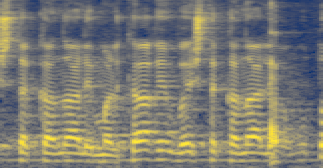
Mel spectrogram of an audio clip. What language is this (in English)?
Hebrew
